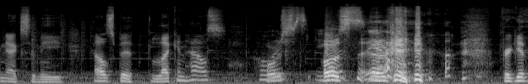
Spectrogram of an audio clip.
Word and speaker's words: Elsbeth Blekkenhorst: Yeah, I'm Elsbeth Blekkenhorst. That's the right pronunciation.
